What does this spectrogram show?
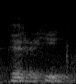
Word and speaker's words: perejil: He had the cane workers come up and pronounce the Spanish word for parsley, perejil. And those who could roll their R's were obviously spoke Spanish or some Creole, some kind of Spanish.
